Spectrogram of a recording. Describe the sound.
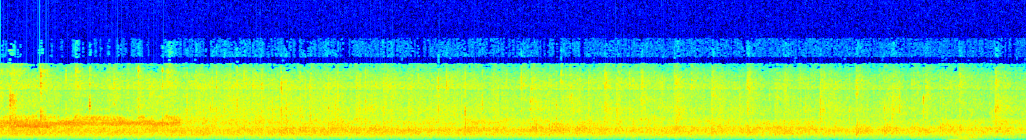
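Sustained applause from an audience at a conference: a steady, dense clatter of many hands, fairly soft, continuing evenly for the whole clip without a clear break.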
